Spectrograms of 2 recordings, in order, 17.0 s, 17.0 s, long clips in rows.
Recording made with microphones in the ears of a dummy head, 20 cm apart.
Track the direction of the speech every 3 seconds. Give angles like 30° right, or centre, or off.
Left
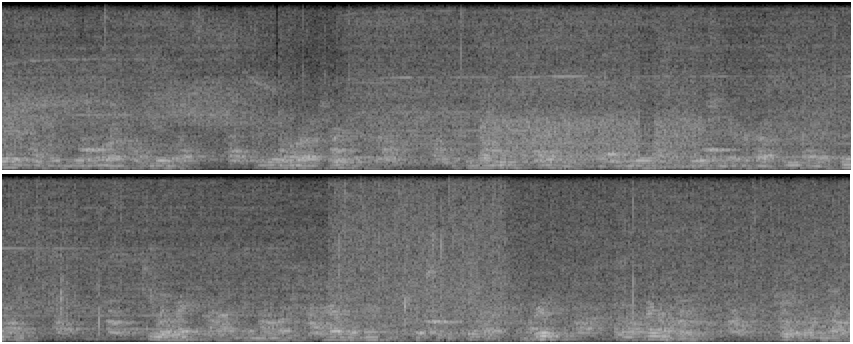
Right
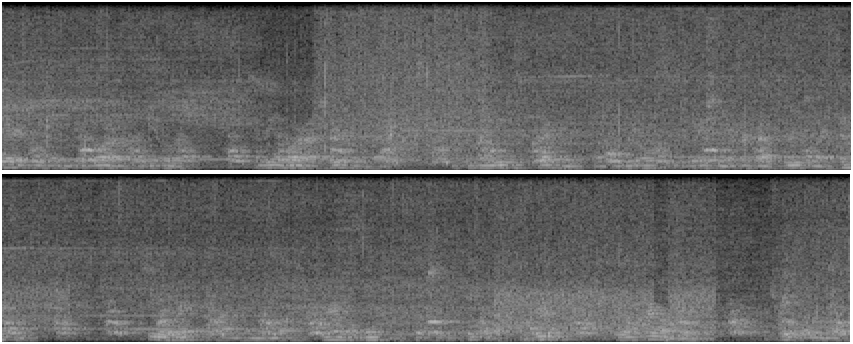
40° right, 40° right, 30° right, 60° left, 60° left, 10° right.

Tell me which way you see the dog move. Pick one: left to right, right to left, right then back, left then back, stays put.
stays put.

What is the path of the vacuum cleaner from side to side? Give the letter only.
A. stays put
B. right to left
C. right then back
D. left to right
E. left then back
A.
